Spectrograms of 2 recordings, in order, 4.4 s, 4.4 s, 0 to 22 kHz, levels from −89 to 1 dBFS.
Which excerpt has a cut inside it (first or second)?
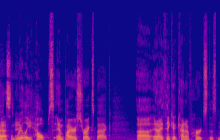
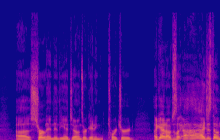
second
